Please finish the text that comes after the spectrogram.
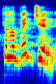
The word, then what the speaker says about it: television: the book virgin virgin another example I watched television at night television let's say them again virgin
